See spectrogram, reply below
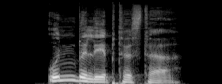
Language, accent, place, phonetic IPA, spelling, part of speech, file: German, Germany, Berlin, [ˈʊnbəˌleːptəstɐ], unbelebtester, adjective, De-unbelebtester.ogg
- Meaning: inflection of unbelebt: 1. strong/mixed nominative masculine singular superlative degree 2. strong genitive/dative feminine singular superlative degree 3. strong genitive plural superlative degree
